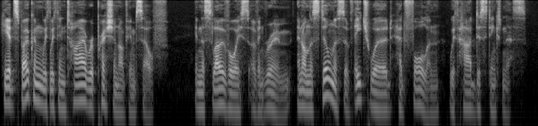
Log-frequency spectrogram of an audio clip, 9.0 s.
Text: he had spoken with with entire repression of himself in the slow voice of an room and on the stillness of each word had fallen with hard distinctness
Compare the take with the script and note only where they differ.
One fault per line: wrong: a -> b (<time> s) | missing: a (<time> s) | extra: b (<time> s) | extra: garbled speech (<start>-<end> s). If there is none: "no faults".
no faults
